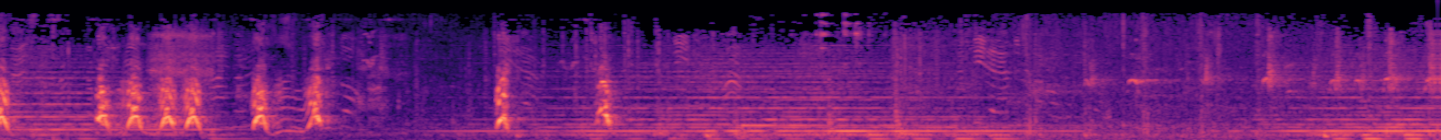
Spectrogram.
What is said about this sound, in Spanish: el perro le ladra repetidas veces mientras se baja de la barca.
